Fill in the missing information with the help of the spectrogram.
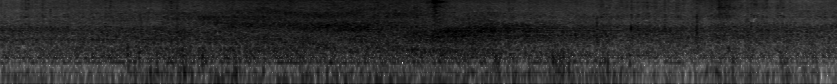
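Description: Wind rushing over the microphone of a moving bicycle, with street traffic noise beneath. The noise swells louder about halfway through, then settles back.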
